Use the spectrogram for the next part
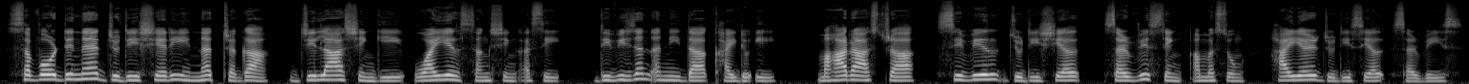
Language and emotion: Manipuri, neutral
